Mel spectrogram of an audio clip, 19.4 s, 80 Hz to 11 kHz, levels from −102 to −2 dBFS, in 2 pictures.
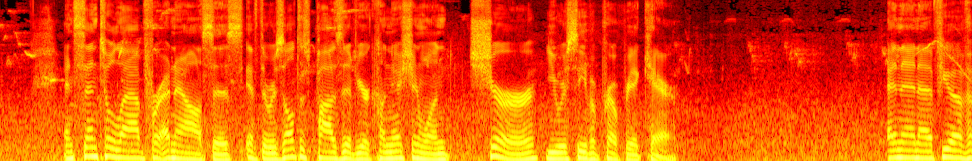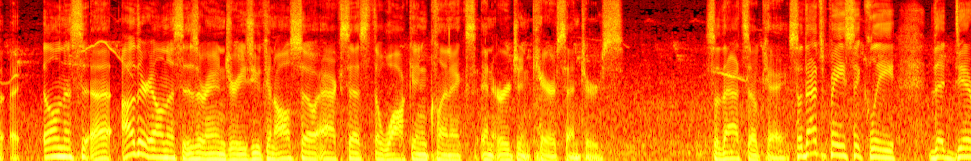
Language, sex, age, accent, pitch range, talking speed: English, male, 30-49, American, 110-155 Hz, 155 wpm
